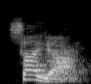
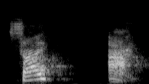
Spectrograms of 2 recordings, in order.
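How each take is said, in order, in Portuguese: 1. A palavra é dita de forma fluida, sem pausa. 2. A palavra é quebrada por uma pausa antes do a.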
